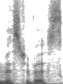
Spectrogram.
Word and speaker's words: mischievous: talk of like, well, you gotta say mischievous because it's how it's pronounced.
